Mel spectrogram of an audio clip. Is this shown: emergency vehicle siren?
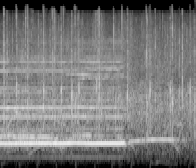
no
